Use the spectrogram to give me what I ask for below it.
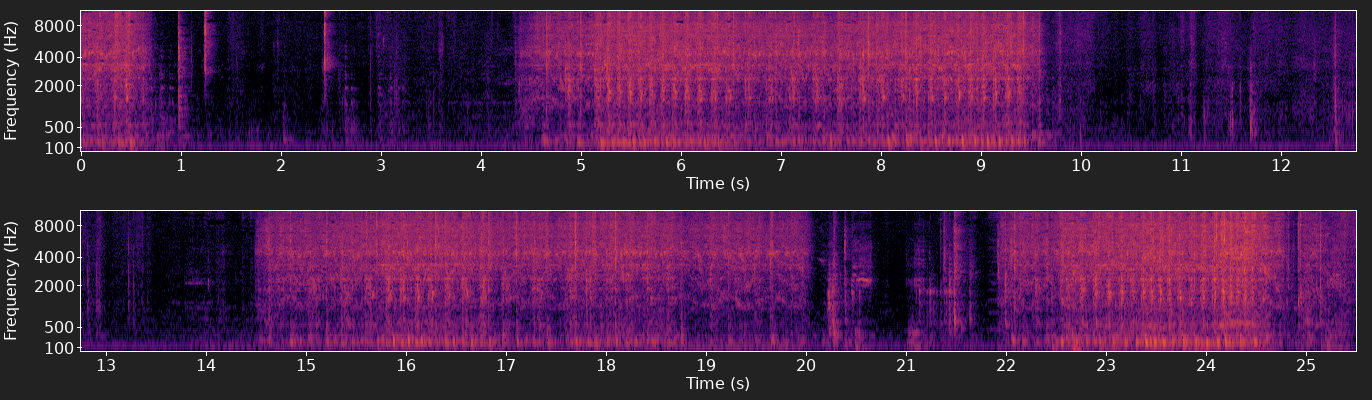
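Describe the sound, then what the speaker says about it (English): A sewing machine stitches through the exterior seam of a fabric wristlet in two long, steady runs of motor hum and rapid needle chatter, separated by short quiet pauses with small handling sounds. "I'm just gonna sew through the exterior"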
